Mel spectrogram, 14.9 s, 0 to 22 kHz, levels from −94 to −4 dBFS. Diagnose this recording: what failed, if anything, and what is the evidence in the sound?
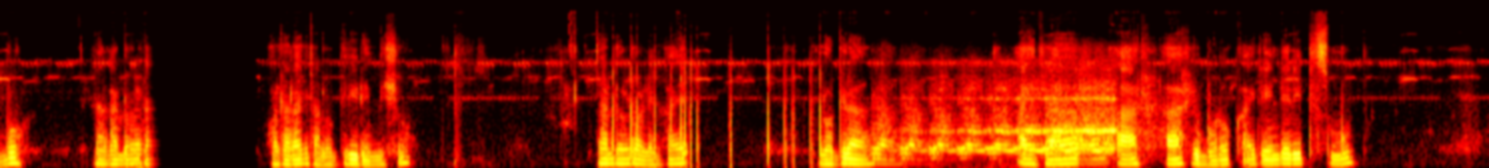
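Network packet loss hits first, from 1.27 to 1.46 s. Four short gaps, the longest 27 ms, remove about 80 ms of speech. Concealment stretches the last sound over each hole, covering nearly half that span. The result is choppy and robotic.

A long network dropout follows straight after, from 1.48 to 2.59 s. About 1.1 s of speech never plays. A brief concealment tail fades, then roughly a second of silence. This is likely a network outage in which nothing arrived.

Feedback howl runs from 8.71 to 11.28 s. A tone near 1 kHz builds until it matches the speech level. It pulses about every 300 ms. Microphone and loudspeaker share one room, and the acoustic loop through the call gains on every trip.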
